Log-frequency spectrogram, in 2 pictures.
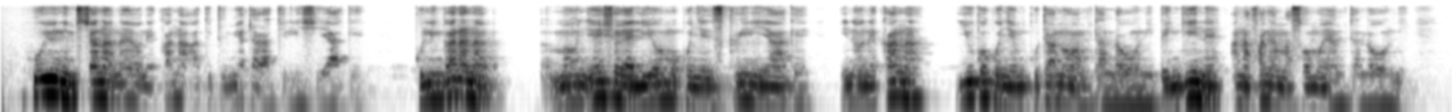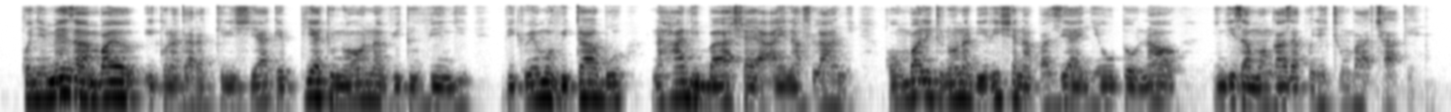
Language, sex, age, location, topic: Swahili, male, 18-24, Nairobi, education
